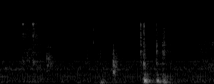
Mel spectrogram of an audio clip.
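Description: A few faint, quick clicks from a computer mouse, close by in a quiet room, with a small cluster of taps near the middle.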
